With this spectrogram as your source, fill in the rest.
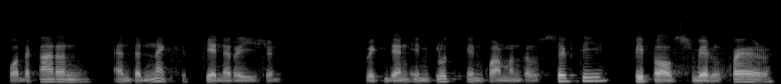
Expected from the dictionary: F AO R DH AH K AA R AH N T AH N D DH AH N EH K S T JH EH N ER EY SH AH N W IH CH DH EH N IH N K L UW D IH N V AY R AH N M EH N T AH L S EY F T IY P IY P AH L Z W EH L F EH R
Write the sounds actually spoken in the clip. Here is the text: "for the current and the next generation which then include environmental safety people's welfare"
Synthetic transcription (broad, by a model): F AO R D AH K AA R AH N T AH N D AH N EH K S T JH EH N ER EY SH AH N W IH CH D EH N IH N K L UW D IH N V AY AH M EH N T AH L S EY F T IY P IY P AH L S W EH L F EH R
